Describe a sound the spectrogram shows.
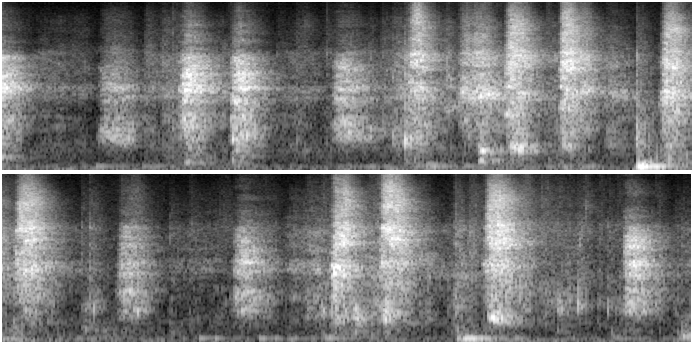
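A man exhales sharply with each punch and kick.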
